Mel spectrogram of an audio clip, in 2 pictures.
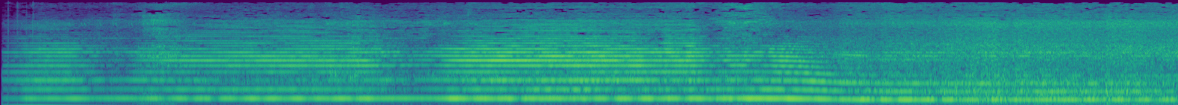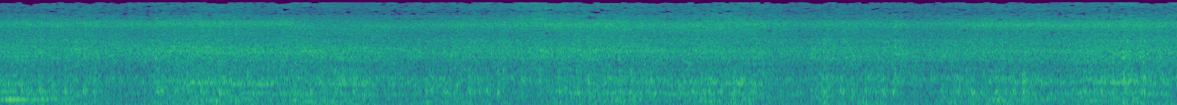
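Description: Eastern Railway EMU local train passing at speed: one long horn blast that drops slightly in pitch about five seconds in as the train goes by, cutting off about eight seconds in, then the steady rumble and rattle of the coaches' wheels on the track.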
